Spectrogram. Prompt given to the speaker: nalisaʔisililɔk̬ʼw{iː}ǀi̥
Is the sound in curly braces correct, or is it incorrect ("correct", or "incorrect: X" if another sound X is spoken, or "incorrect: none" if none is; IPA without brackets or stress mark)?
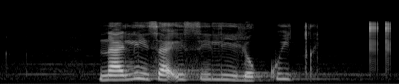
correct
